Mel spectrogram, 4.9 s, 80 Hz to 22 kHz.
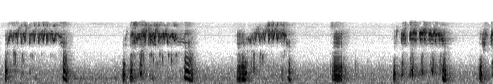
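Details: Feeding at a black stork nest in an oak, Poland, 11 August 2017, recorded by nest camera: chicks utter grating, wheezy hiss bursts roughly every second, mixed with lower clattering pulses.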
